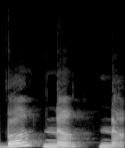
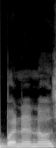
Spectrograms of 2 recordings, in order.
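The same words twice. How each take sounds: First: বানানা in three separate beats, বা-না-না; split into syllables. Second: Said in the usual way. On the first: Shown as a demonstration. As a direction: pause between the syllables of বানানা. (বানানা তিন ভাগে থেমে থেমে, বা-না-না) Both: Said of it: "তিনটা পার্টে হলে ট্রাইসিলেবল".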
